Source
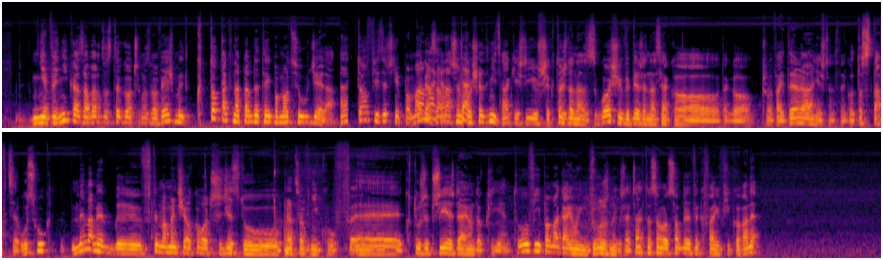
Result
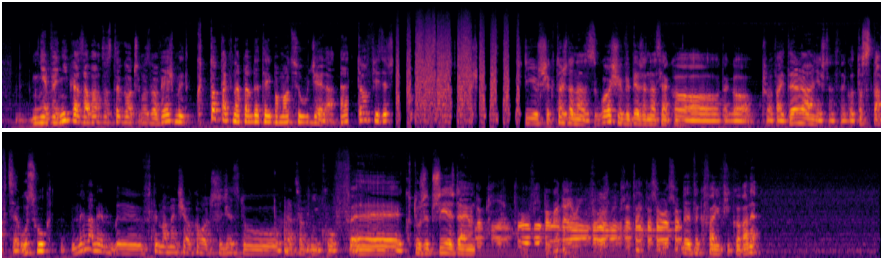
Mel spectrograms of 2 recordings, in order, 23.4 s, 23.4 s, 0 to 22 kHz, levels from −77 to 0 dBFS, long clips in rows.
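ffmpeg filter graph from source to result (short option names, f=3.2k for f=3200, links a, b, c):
-filter_complex "[0:a]asettb=1/sr,asplit=3[a][b][c];[a]atrim=end=5.214[d];[b]atrim=start=5.21:end=6.98,asetpts=PTS-STARTPTS,afade=t=in:d=0.004:c=qsin,afade=t=out:st=1.766:d=0.004:c=qsin,highpass=f=220:w=0.5412,highpass=f=220:w=1.3066,agate=range=-42dB:threshold=-27dB:ratio=16:release=100:detection=peak,aeval=exprs='(mod(15*val(0)+1,2)-1)/15':c=same[e];[c]atrim=start=6.976[f];[d][e]acrossfade=d=0.004:c1=hsin:c2=qsin[g];[g][f]acrossfade=d=0.004:c1=qsin:c2=hsin,asettb=1/sr,asplit=3[h][i][j];[h]atrim=end=12.404[k];[i]atrim=start=12.4:end=15.99,asetpts=PTS-STARTPTS,afade=t=in:d=0.004:c=qsin,afade=t=out:st=3.586:d=0.004:c=qsin,highshelf=f=2.3k:g=-11.5,acompressor=threshold=-21dB:ratio=6:attack=3.2:release=140:knee=1:detection=peak[l];[j]atrim=start=15.986[m];[k][l]acrossfade=d=0.004:c1=hsin:c2=qsin[n];[n][m]acrossfade=d=0.004:c1=qsin:c2=hsin,asettb=1/sr,asplit=3[o][p][q];[o]atrim=end=18.034[r];[p]atrim=start=18.03:end=20.79,asetpts=PTS-STARTPTS,afade=t=in:d=0.004:c=qsin,afade=t=out:st=2.756:d=0.004:c=qsin,bass=f=250:g=0,treble=f=4k:g=-9,aeval=exprs='val(0)*sin(2*PI*720*n/s)':c=same,aeval=exprs='val(0)+0.00794*(sin(2*PI*60*n/s)+sin(2*PI*2*60*n/s)/2+sin(2*PI*3*60*n/s)/3+sin(2*PI*4*60*n/s)/4+sin(2*PI*5*60*n/s)/5)':c=same[s];[q]atrim=start=20.786[t];[r][s]acrossfade=d=0.004:c1=hsin:c2=qsin[u];[u][t]acrossfade=d=0.004:c1=qsin:c2=hsin,highpass=f=680:p=1,aemphasis=mode=reproduction:type=bsi,aecho=1:1:6:0.68"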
